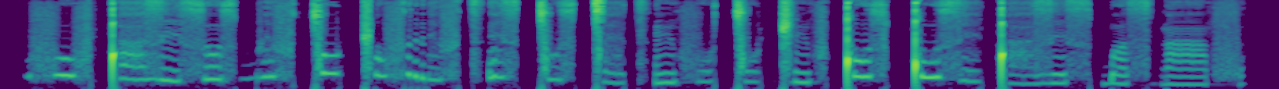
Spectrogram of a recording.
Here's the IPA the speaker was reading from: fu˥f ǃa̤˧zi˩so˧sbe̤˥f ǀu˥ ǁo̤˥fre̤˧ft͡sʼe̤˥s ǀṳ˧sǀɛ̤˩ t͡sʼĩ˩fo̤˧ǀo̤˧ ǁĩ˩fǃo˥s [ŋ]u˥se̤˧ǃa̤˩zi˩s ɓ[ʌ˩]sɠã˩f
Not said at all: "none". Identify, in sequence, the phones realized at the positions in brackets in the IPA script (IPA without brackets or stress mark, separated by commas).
ǃ, ʌ˩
